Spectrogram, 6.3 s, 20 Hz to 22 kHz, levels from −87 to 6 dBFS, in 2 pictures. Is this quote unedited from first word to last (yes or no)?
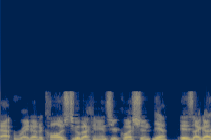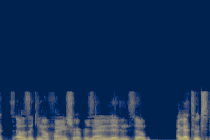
yes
